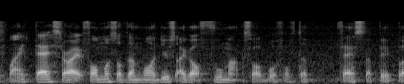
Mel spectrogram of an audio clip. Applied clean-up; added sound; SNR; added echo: none; none; none; none.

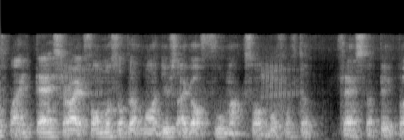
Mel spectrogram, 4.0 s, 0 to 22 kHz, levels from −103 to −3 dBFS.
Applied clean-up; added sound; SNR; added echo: neural separator model SepFormer DNS4.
